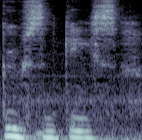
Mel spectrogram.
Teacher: You can even be unrounded, goose can be unrounded, and in fact I've heard so much fronting with this that it sounds more like, well, goose and geese hardly sound any different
